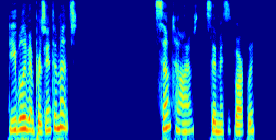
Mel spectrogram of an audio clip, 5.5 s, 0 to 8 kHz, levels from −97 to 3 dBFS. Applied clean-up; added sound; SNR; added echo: none; none; none; none.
